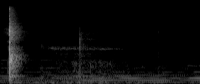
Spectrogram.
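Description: A single sharp tap right at the start, then soft background music with sustained tones.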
